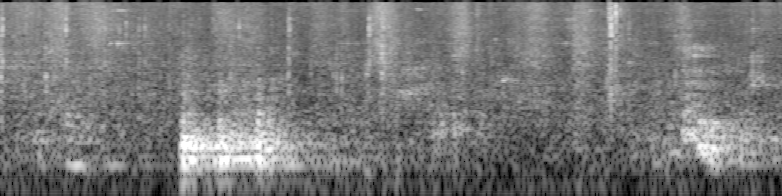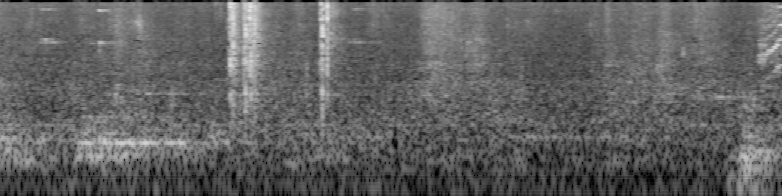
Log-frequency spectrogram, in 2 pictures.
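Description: A man reads aloud in a steady voice in an echoing hall.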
